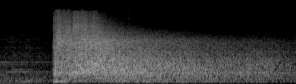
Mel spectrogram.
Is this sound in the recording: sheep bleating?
no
